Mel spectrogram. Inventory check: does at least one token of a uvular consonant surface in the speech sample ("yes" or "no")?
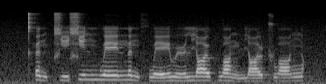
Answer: no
